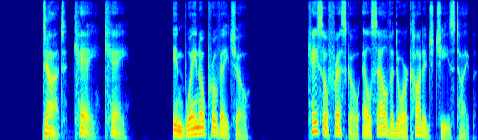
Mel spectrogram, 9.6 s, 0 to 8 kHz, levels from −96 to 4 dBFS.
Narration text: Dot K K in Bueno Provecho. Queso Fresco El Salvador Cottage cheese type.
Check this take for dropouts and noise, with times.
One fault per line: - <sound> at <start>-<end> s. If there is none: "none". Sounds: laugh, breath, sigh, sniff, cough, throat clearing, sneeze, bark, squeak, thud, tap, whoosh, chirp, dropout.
none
